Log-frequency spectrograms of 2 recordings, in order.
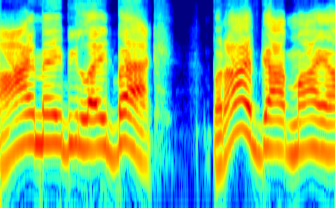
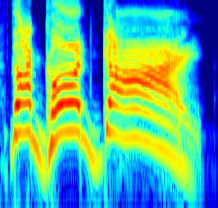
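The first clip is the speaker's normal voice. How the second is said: slow, shouted repeat, leaning on each word; stretched-out sheriff holler; emphatic repeat; 4 semitones higher, slower than usual. Acted. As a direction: insist even harder. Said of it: "I'm the good guy!".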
